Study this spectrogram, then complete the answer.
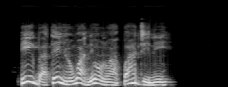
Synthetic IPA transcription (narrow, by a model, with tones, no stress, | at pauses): bi˨˦i˦˨ɡ͡ba˨te˨˦˨j̃ã˨˦wa˦˨nĩ˨˦o˦˨ɾ̃ũ˧a˨k͡pa˨˦˨di˨nĩ˧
